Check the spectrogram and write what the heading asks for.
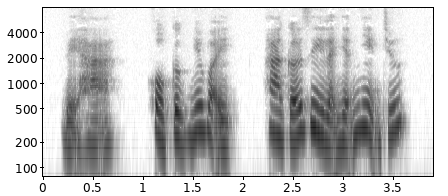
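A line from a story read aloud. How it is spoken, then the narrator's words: Seductive breathy whisper, laughing. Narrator (Vietnamese): Hắn nhếch môi bật cười, cố ý áp sát bên tai nàng thổi khí, dùng ngữ khí mị hoặc nhất nói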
